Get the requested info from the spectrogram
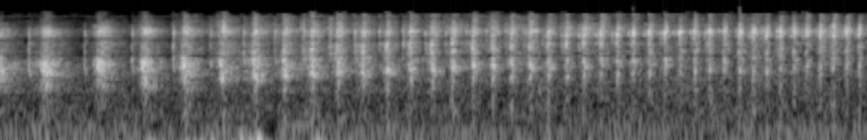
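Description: A cat's hind paw scratching rapidly against its plastic cone collar, a fast, even scraping rattle of about eight to ten strokes a second that gets slightly quicker.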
